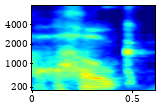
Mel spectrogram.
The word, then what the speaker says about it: Houck: I don't know how to pronounce his last name. It's Houck.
